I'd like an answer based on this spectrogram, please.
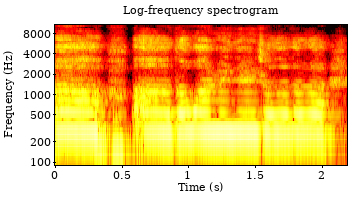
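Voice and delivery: very high, ringside wrestling announcer delivery. Retelling a wrestling finisher call: imitating a wrestling announcer. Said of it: "the announcer is like".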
